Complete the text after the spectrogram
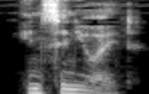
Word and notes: insinuate: Australian English

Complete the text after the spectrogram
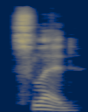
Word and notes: sled: Australian English

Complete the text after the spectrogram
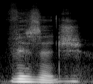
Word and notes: visage: American English

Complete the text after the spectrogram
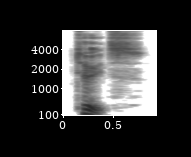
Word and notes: toots: Australian English

